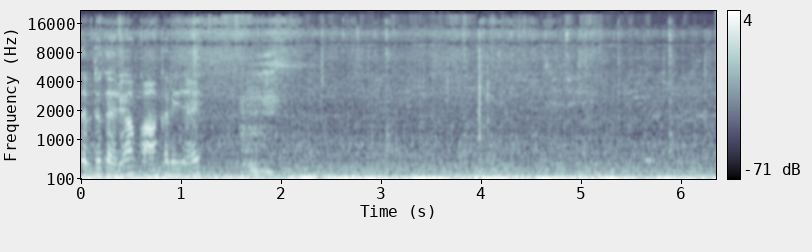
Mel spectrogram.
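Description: A car pulls up and parks by a roadside near a family sangeet celebration in the hills, its low engine rumble steady and close while someone talks briefly at the start.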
